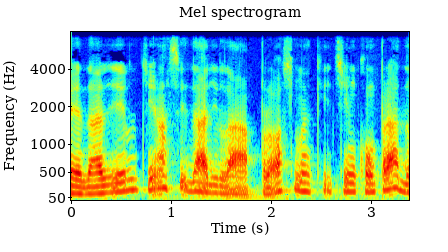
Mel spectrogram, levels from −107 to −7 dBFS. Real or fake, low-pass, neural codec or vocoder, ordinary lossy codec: real; 7.2 kHz; none; none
